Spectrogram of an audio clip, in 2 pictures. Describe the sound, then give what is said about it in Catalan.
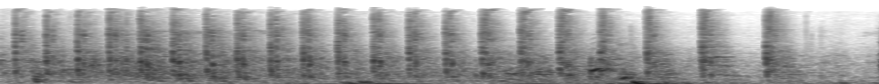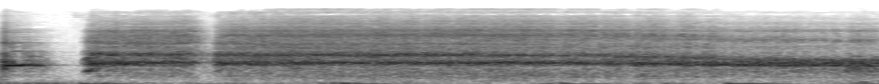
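A man at an imitation contest imitates a rooster crowing with the help of a hand fan: a quick run of accelerating flapping claps like beating wings gives way to a long, strained, sustained crow that holds steady for several seconds. “Encara un altre cas, en aquest cas un home que no només es va deixar la veu, sinó que es va ajudar d'un ventall per imitar alguna espècie terrorífica de gall.”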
